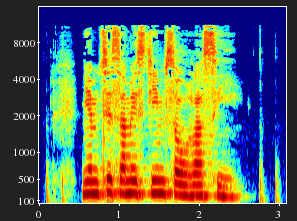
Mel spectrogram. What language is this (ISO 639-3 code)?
ces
